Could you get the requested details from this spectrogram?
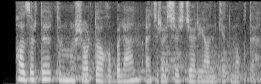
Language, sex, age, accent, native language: Uzbek, female, under 19, Toshkent shahri, Uzbek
